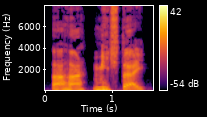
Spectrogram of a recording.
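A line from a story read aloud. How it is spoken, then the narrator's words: Laughing. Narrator (Russian): рассмеялся Эмери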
